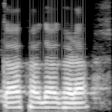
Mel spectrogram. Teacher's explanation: जितने भी क वर्ग है क, ख, ग, घण। ये इनको जो है कंठ से बोला जाता है। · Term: कंठ व्यंजन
